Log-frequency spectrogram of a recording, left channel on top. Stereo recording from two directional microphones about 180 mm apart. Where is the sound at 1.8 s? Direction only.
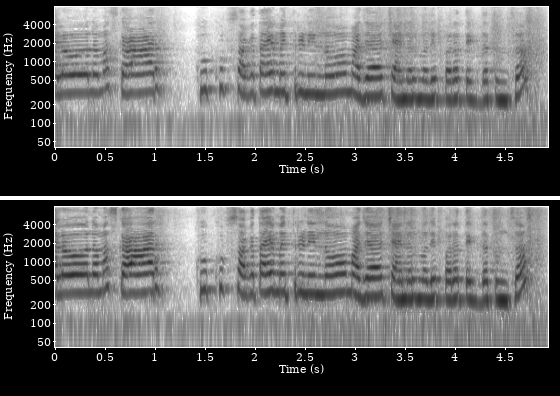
40° right (ahead or behind).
